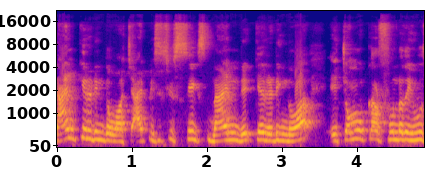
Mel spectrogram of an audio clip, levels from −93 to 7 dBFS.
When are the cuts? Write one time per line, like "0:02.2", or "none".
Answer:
none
